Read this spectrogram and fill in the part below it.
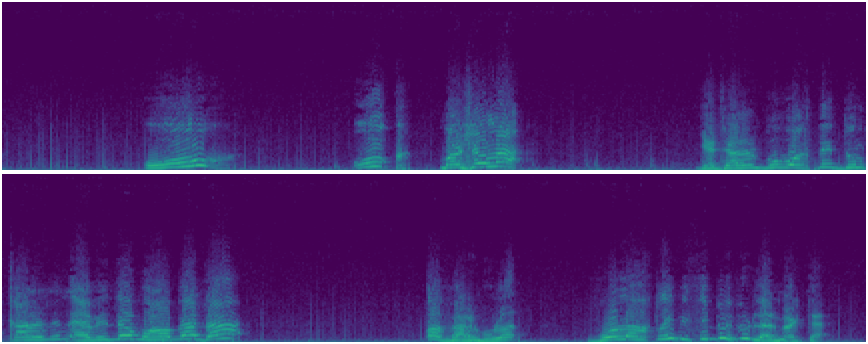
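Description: A middle-aged man speaks excitedly and loudly nearby.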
